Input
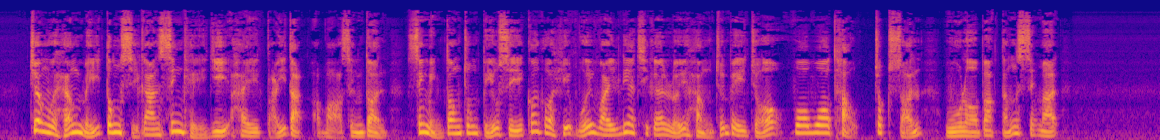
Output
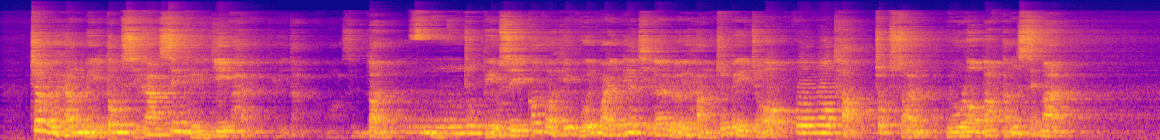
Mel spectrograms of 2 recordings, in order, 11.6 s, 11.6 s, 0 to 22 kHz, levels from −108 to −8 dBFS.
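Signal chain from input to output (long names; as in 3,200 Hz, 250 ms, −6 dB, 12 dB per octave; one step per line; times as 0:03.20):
0:02.42–0:03.70: guitar amp tone stack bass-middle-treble 6-0-2
0:03.90–0:04.54: healed spectral selection 220–6,800 Hz both
in parallel at −2.5 dB: downward compressor, threshold −32 dBFS, peak gain reduction 14 dB
on the sum: asymmetric clip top −18 dBFS
coupled-rooms reverb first 0.75 s, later 3.2 s, from −22 dB, DRR −7.5 dB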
